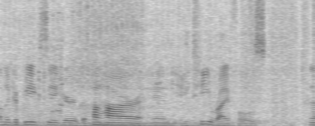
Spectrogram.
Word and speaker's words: Panhard: And the Panhard, by the way, someone did tell me that you do not pronounce the D in a Panhard, so I'm going to try and not pronounce that.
